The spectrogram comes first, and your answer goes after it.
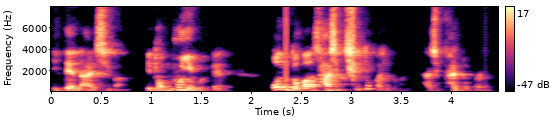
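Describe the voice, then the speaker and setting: A man preaching a Sunday sermon as pastor, animated and questioning his congregation in a church sanctuary. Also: fairly high pitch, fast. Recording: echoey church room.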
